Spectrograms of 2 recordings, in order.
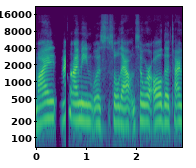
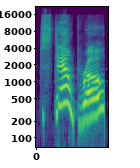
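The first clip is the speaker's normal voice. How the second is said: loud, raised-pitch call across a theater; mock heckle; 4 semitones higher, 11 dB louder, slower than usual. Another guy goes at the man, loud heckle. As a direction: yell it like a fed-up audience member. Quoting another annoyed moviegoer.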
